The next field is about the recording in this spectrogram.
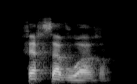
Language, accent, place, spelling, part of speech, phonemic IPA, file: French, France, Lyon, faire savoir, verb, /fɛʁ sa.vwaʁ/, LL-Q150 (fra)-faire savoir.wav
- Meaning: to inform, to let know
